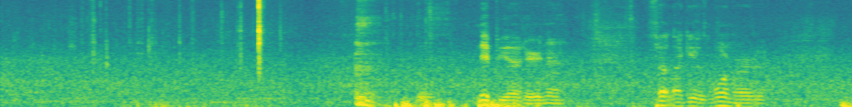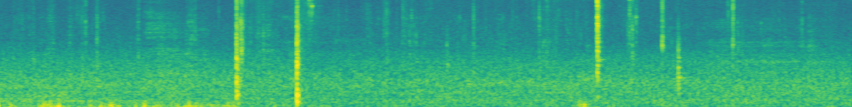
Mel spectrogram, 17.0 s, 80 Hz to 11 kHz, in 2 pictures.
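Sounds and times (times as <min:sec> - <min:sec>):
clicks of parts fitted by hand: 0:00.8 - 0:02.9.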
